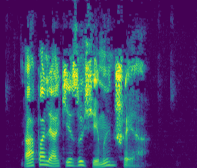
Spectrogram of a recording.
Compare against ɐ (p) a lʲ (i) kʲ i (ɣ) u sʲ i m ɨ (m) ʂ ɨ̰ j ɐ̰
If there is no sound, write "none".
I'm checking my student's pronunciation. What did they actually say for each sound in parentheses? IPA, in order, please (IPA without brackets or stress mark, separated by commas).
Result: p, a, z, n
